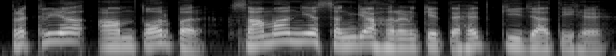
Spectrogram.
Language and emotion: Hindi, neutral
